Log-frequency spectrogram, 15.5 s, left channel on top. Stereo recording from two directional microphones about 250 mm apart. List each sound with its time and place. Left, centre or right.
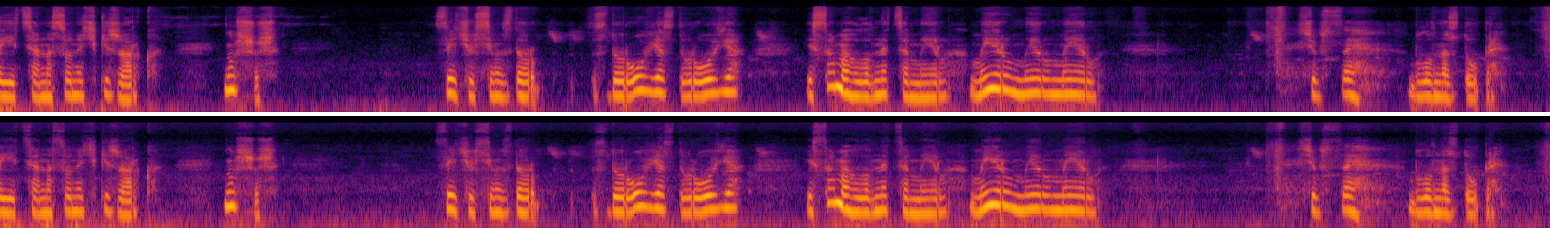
0.0 s speech: centre
4.4 s speech: centre
12.7 s speech: centre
